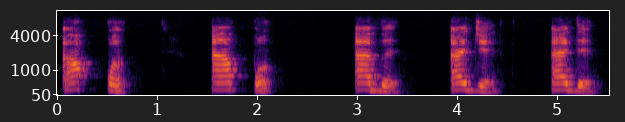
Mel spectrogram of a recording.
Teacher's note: So don't mix fatha when you are doing qalqala. Keep a watch on yourself. It should be pure sukoon sound.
